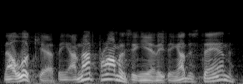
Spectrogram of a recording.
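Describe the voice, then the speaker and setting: Bossy scheming man, excitable, pitch all over the place, dull old radio sound. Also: rapid-fire. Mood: persuasive. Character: brisk, scheming, bossy matchmaker boss, an adult man. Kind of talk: old-time radio comedy acting. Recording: muffled old radio recording.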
